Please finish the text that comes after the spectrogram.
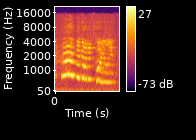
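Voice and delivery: high, loud startled cry; startled yelp. Real, not acted. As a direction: yelp at the scalding water. Burned by boiling water.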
